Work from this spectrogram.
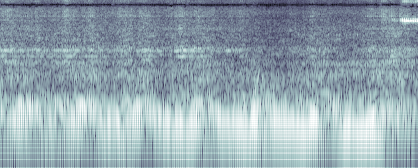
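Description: Steady low hum holding an even pitch with no knocks or scraping; the spin dryer is running smoothly at speed.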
